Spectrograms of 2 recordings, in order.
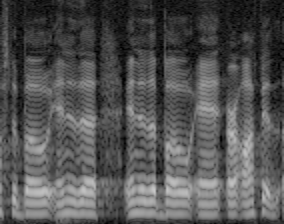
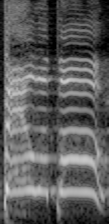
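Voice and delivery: full-throated shout, much higher and slower; yelling; 6 dB louder, slower than usual. Retold or imitated. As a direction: scream the order at the kids. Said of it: "I'm just yelling at them".

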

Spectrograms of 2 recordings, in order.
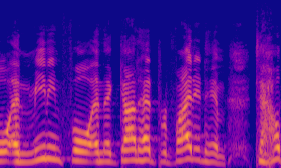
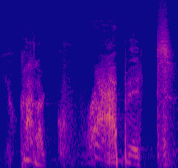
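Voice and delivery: whispered urging; 15 dB quieter than usual. Real, not acted. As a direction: whisper "grab it" close and soft. Intimate plea to congregation.

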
